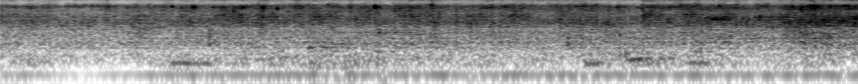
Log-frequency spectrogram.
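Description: Ribeye steak sizzling steadily in a hot frying pan, a continuous close hiss with faint crackles and no voices.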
